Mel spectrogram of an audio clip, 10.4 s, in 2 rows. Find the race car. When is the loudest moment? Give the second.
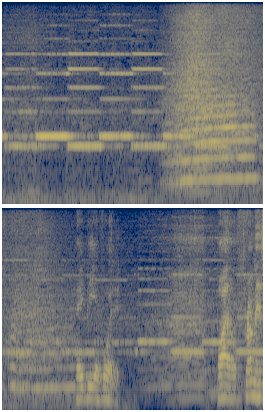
4 s.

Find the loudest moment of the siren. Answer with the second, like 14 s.
1 s.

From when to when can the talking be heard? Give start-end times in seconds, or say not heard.
6.7-7.6, 9.5-10.3.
